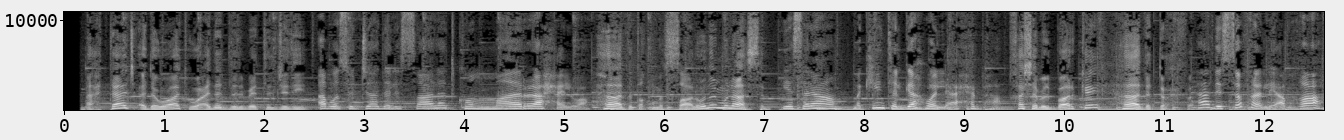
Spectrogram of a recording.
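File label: Arabic, Saudi Arabia, male, voice over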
